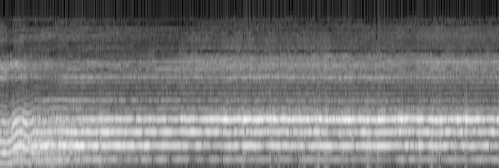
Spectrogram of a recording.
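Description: A man's voice calling the adhan, the Islamic call to prayer, holding one long note on "Allahu akbar". The note wavers briefly near the start, then stays steady.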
